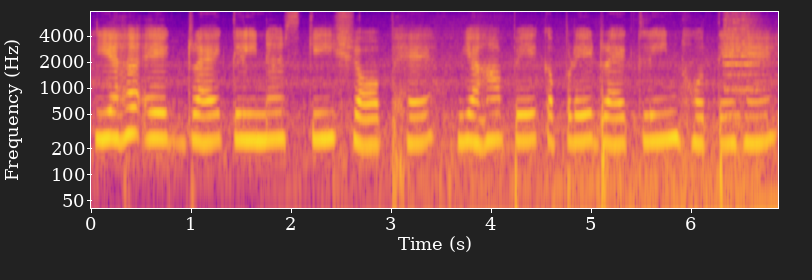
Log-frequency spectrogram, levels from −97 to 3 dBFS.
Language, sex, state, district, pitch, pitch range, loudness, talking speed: Hindi, female, Madhya Pradesh, Katni, 250 Hz, 240-260 Hz, -15 LUFS, 120 wpm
